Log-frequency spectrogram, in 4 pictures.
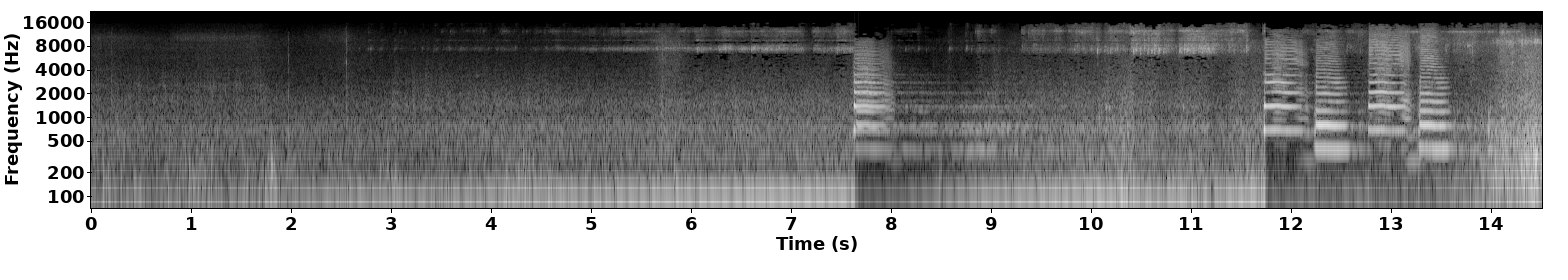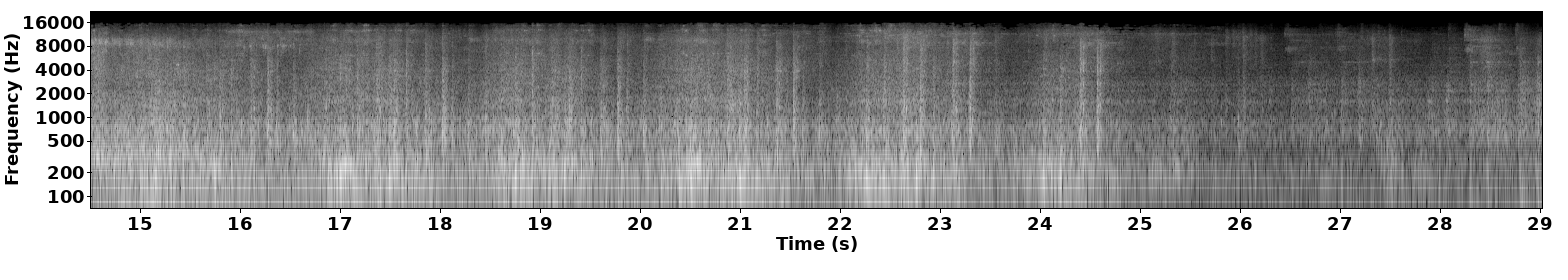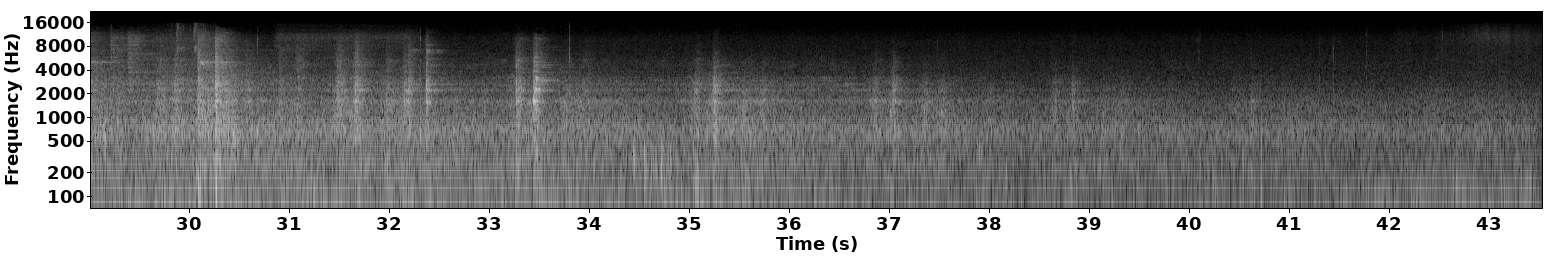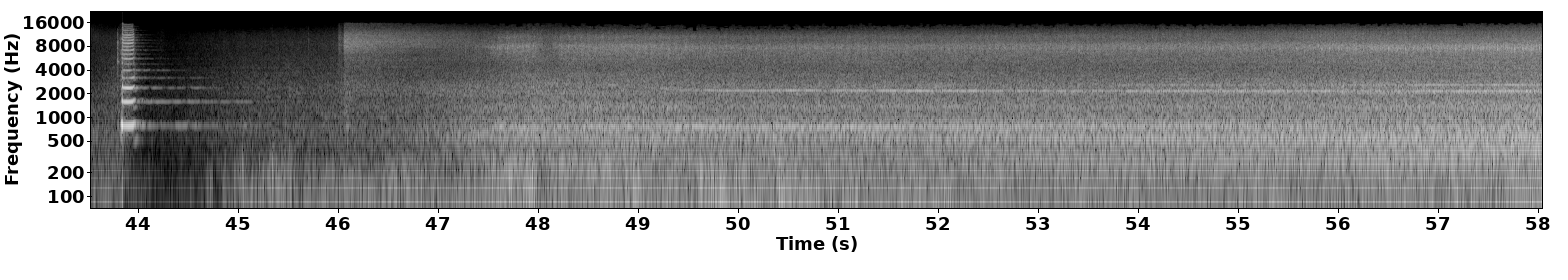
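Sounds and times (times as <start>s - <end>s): wheels clacking over rail joints: 0.1s - 41.5s
locomotive horn blasts: 7.6s - 9.9s, 11.7s - 13.8s, 43.8s - 45.2s.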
